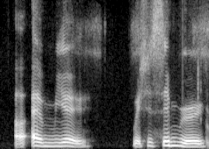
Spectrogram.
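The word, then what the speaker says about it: Cymru: yeah like and Wales is is Cy which is spelled c y muu which is simru right right c y r but they pronounce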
